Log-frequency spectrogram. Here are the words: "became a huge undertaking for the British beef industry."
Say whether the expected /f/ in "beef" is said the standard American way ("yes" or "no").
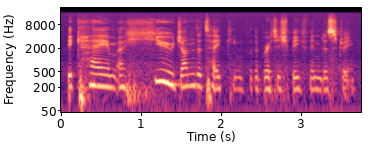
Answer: yes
